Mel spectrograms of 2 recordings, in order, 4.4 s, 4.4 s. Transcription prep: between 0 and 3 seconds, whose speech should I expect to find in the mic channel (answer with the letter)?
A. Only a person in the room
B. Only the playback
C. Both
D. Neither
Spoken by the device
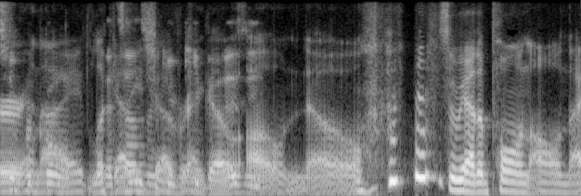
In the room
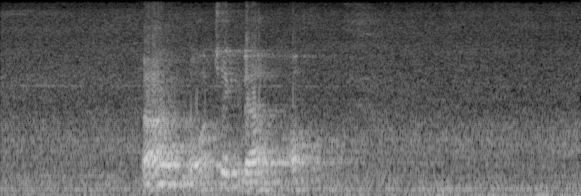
A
